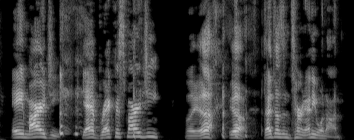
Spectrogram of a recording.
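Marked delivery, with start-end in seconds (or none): 0.2-2.5 put-on Minnesota accent. Joking about how a man talks in bed, in a Fargo Minnesota accent. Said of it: "it's like fargo".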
